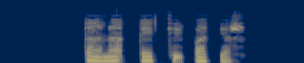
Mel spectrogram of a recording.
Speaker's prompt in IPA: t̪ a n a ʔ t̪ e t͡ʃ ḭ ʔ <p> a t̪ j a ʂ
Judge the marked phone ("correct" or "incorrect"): correct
